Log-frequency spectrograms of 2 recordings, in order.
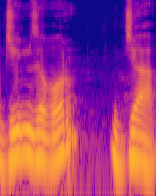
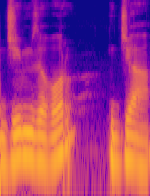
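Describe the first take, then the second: The two takes are said the same way.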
